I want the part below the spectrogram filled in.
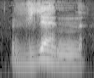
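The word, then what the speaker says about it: viennent: So remember this classic ending and for the third person of the plural is here but phonetically doesn't exist. So you don't pronounce it. Vienn.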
